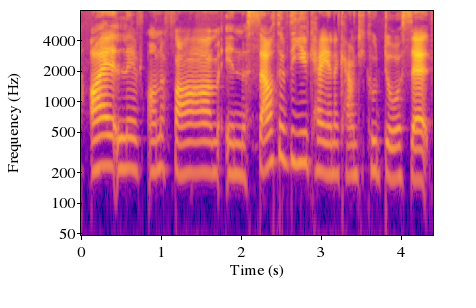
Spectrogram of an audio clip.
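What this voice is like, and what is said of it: British accent. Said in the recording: “I live in the UK. You can probably guess that from my accent.”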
